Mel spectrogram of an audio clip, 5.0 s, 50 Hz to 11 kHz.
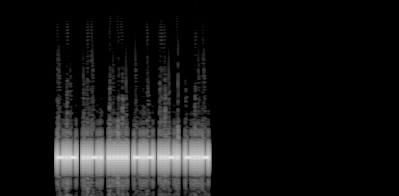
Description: Morse code, heard as a keyed tone, about 46 wpm, 700 Hz. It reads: KF5KFX
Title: USA Call Signs - 6 Characters - Repeated 3x - 45wpm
